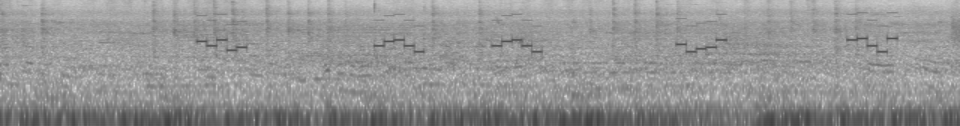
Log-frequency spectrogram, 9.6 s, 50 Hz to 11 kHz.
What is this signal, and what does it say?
Five-tone selective call (CCIR), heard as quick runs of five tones, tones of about 100 ms, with a squelch burst at the end and street noise. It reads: 96035 69062 69062 72450 00622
